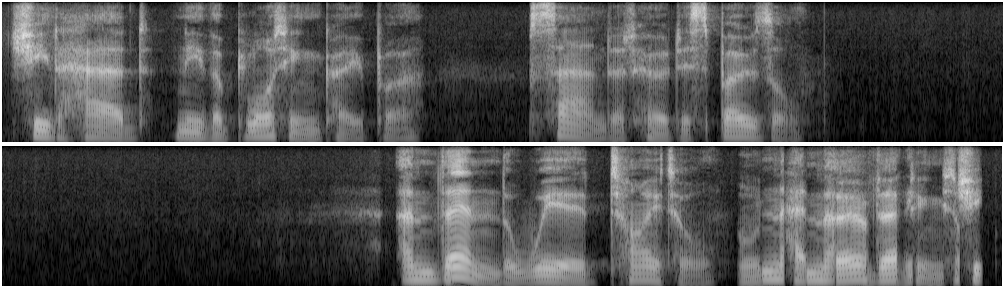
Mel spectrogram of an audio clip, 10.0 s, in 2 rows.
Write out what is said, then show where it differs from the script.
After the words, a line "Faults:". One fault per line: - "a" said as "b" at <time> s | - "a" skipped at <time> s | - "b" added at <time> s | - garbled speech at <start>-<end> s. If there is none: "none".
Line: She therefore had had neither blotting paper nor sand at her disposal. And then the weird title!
She had neither blotting paper sand at her disposal. And then the weird title! [garbled]
Faults:
- "therefore" skipped at 0.2 s
- "had" skipped at 0.7 s
- "nor" skipped at 2.1 s
- garbled speech at 8.7-9.9 s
